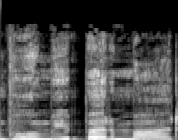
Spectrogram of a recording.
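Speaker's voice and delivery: ordinary delivery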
